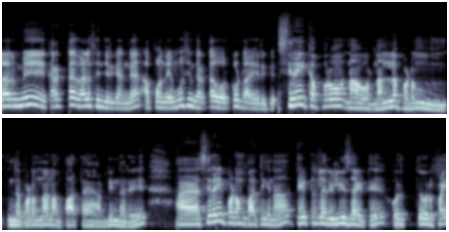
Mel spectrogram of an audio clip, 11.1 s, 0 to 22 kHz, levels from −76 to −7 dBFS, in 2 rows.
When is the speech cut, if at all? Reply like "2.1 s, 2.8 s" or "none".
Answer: 3.5 s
